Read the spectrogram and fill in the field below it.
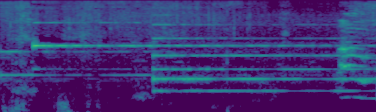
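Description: A pet cat meows indoors. The call is long and drawn out, quiet and fairly close, with a few soft knocks and rustles around it.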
